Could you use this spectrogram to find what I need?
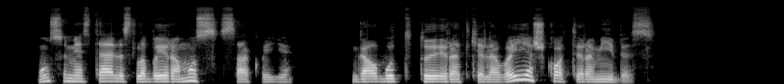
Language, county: Lithuanian, Vilnius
